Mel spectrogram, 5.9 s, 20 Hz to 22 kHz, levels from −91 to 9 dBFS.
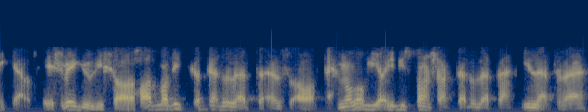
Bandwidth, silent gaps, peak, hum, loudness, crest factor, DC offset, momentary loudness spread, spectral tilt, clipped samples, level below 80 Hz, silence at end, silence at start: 4.1 kHz; none; -8 dBFS; none; -26 LUFS; 18 dB; under 0.1%; 5 LU; -8 dB/octave; under 0.1%; -68 dBFS; 0 s; 0 s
